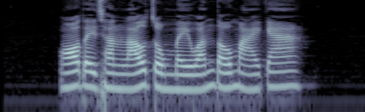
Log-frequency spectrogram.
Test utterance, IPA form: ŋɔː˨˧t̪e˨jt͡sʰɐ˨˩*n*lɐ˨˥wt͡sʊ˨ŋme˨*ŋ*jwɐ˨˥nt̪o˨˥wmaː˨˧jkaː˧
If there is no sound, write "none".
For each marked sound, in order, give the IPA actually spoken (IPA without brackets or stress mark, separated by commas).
n, none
